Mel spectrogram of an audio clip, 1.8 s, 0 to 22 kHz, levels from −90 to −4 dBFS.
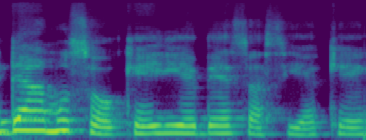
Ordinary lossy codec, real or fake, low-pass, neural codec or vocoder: none; fake; 19.8 kHz; codec, 44.1 kHz, 7.8 kbps, DAC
